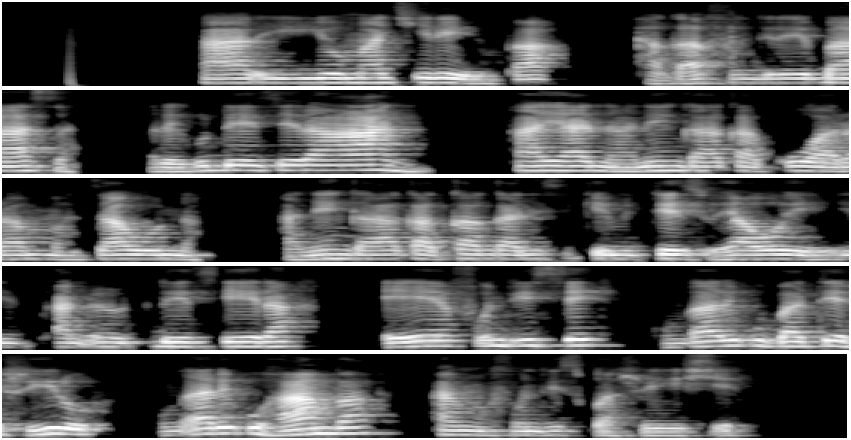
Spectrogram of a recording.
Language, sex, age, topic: Ndau, male, 18-24, health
